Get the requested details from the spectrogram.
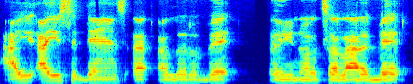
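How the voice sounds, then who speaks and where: A street artist appears as a guest, chatting casually at normal speed in a mid-range male voice with an American accent. He tells stories and philosophizes in emphatic, slangy phrases that he tends to repeat.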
